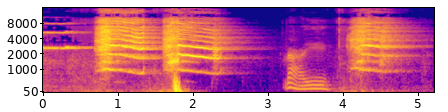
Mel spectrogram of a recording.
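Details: A pet parrot living with a golden retriever gives loud, harsh, rich squawks in three bursts, while a person briefly tells it in Italian to stop between them.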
